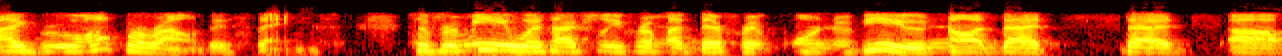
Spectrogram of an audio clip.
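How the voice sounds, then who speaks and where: Speaking at a moderate pace, a woman has a Spanish accent. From Colombia (Bogota and Medellin). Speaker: graphic designer. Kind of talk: panel discussion.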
